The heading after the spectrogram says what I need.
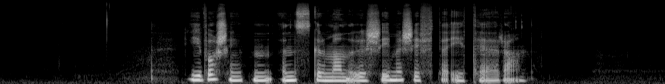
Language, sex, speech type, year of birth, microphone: Norwegian, female, read, 1952, Shure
